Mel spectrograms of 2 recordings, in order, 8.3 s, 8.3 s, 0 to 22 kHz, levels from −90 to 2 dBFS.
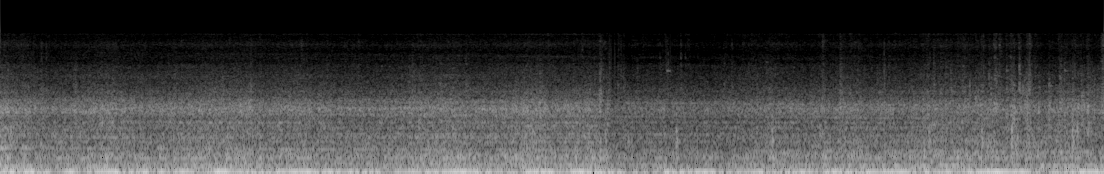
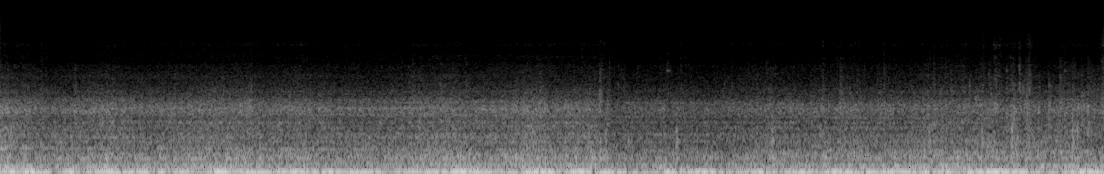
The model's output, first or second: second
